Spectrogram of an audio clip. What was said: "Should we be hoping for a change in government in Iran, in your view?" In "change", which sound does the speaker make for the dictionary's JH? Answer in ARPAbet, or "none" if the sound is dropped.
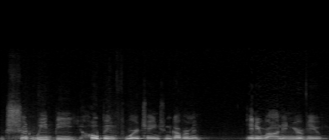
JH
